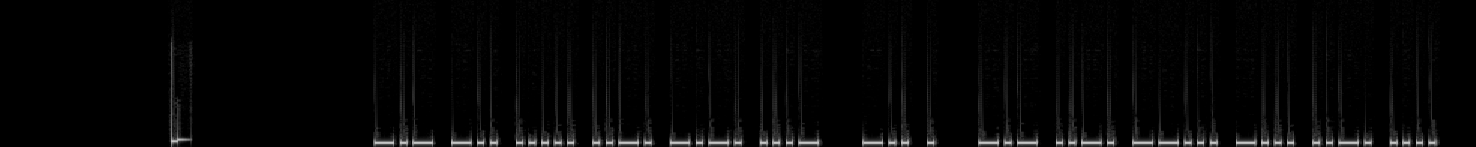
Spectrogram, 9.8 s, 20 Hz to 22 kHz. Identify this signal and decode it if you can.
Morse code, heard as a keyed tone, about 28 wpm, 700 Hz. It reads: KD5FCV DE KF7BFH
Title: USA Callsign DE Callsign 28wpm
